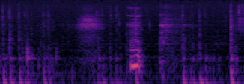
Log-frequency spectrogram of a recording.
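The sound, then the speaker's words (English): Typing on a computer keyboard: a quick, irregular run of light key clicks, with one louder, heavier keystroke midway and no voices. “You can talk to people on there while typing.”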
